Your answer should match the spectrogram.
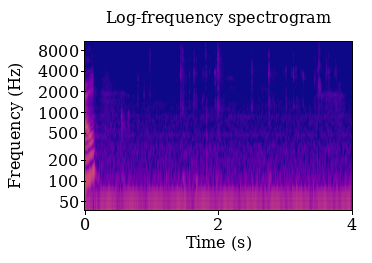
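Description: Faint clicks of computer keyboard keys, about ten quick keystrokes starting about a second and a half in, typing a short terminal command.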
